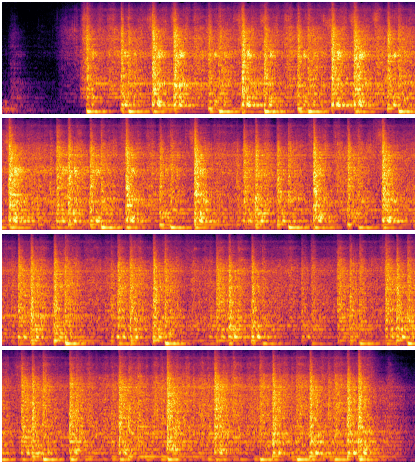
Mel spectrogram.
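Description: Daf, the large Kurdish frame drum, played in a fast, driving rhythm of deep strokes and sharp slaps, starting about a second in.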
